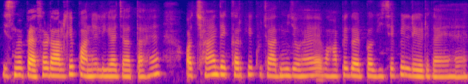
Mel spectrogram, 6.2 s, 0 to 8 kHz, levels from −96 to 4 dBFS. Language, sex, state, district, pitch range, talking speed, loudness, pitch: Hindi, female, Chhattisgarh, Raipur, 190-215 Hz, 220 wpm, -20 LUFS, 205 Hz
